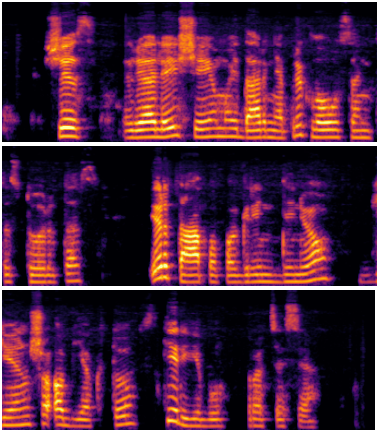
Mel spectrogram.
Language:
Lithuanian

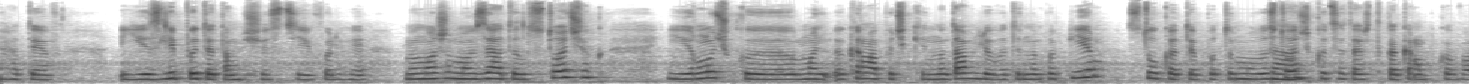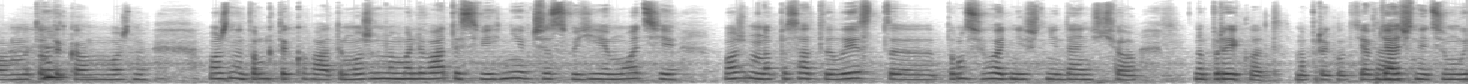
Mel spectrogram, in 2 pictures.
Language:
Ukrainian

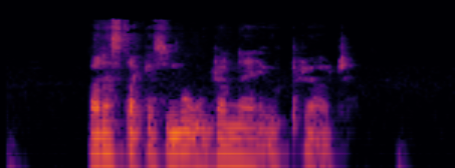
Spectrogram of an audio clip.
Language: Swedish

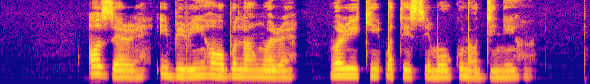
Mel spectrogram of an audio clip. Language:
Igbo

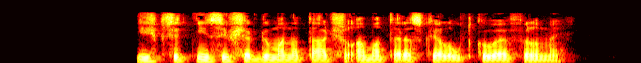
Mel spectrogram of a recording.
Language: Czech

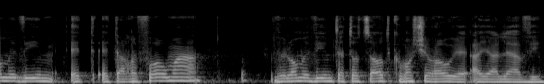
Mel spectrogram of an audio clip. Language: Hebrew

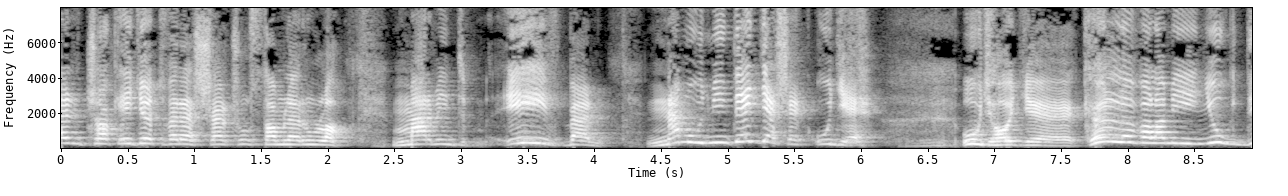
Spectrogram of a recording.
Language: Hungarian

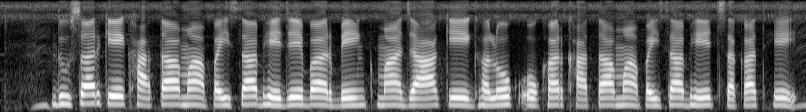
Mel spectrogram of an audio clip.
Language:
Chhattisgarhi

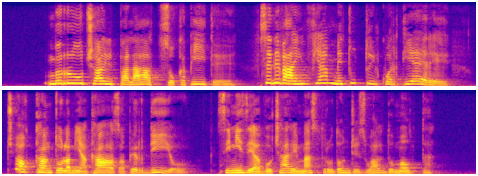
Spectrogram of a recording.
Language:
Italian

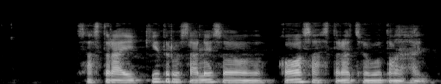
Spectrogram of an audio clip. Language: Javanese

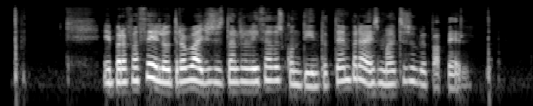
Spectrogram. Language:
Galician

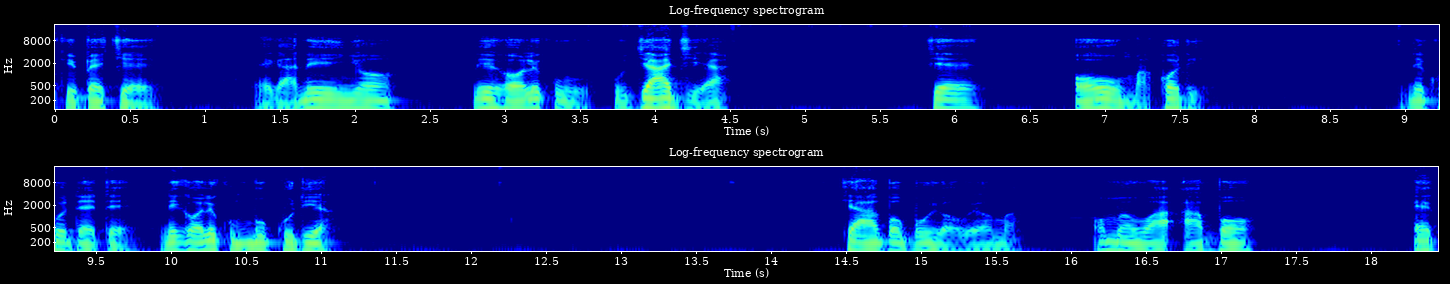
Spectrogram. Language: Idoma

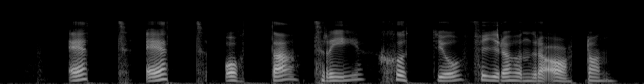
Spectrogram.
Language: Swedish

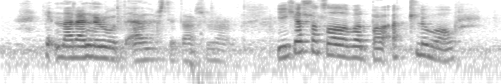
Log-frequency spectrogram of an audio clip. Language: Icelandic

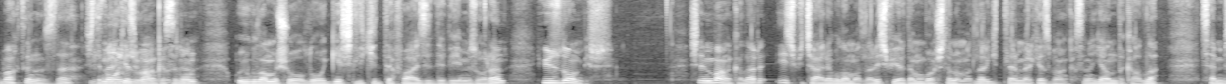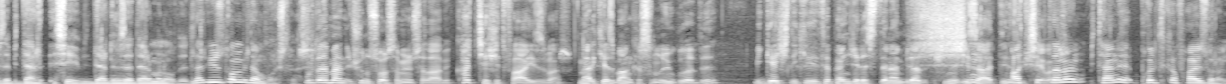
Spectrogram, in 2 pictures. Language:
Turkish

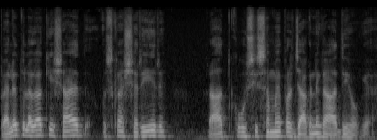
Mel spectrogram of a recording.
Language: Hindi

